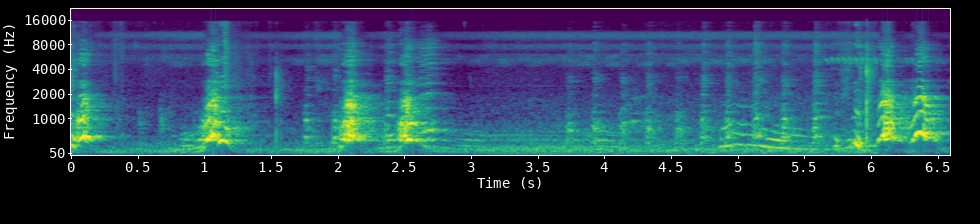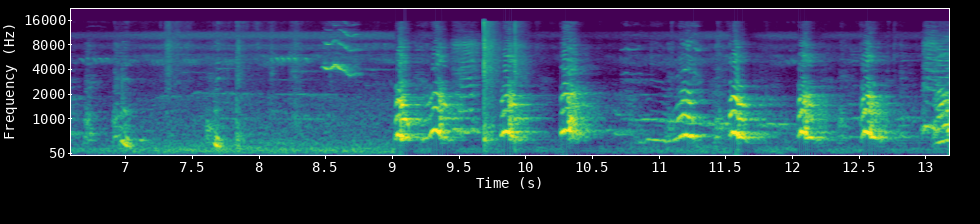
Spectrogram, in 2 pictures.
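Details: A black mask Belgian Malinois barking on alert: loud, sharp barks in short bursts, single and paired early on, then a quicker run of repeated barks over the last few seconds, with quieter stretches and faint background tones between.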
